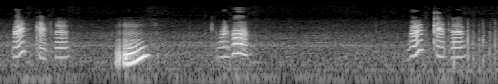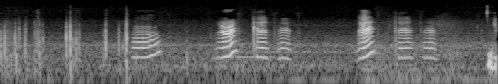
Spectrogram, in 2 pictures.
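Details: A pet male Indian ringneck parakeet chatters while wanting to be petted at cuddle time: frequent short harmonic notes and wavering phrases in loose groups across ten seconds, indoors.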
